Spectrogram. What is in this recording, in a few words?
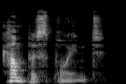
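"compass point", British English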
